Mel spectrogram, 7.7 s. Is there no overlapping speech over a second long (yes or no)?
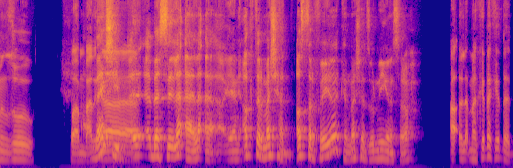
yes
